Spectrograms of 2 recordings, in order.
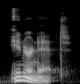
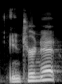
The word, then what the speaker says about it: internet: You have NT in the middle, the T is silent. Other examples, internet. Internet or internet.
